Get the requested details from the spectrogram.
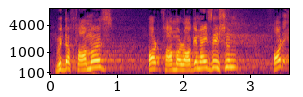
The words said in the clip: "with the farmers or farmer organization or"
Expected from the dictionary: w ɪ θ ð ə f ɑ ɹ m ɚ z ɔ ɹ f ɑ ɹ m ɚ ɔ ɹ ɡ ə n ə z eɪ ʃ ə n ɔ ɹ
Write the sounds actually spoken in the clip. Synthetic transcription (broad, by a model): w ɪ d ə f ɑ ɹ m ɚ z ɔ ɹ f ɑ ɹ m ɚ ɔ ɹ ɡ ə n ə z eɪ ʃ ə n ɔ ɹ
